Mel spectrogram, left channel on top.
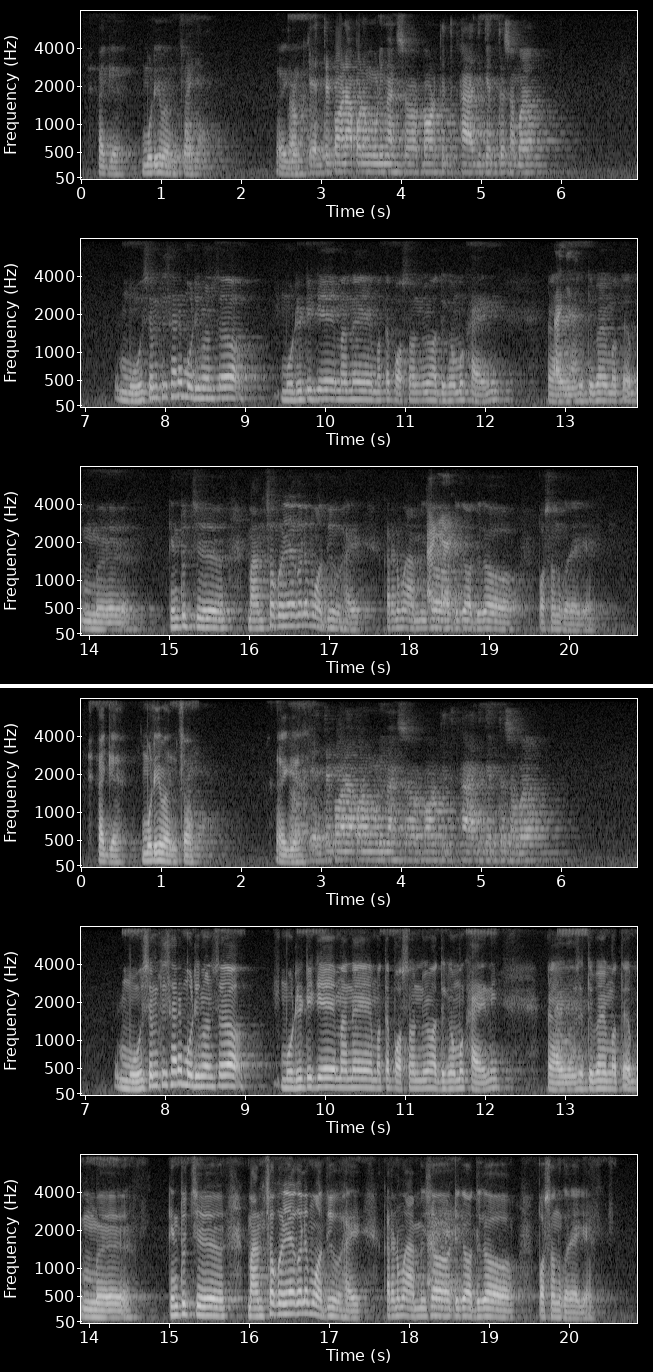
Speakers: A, on the right (about 60°); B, on the left (about 80°).
A: ଆଜ୍ଞା ମୁଢି ମାଂସ
B: ଆଜ୍ଞା
A: ଆଜ୍ଞା
B: ତ କେତେ କଣ ଆପଣ ମୁଢି ମାଂସ କଣ କେତେ ଖାଆନ୍ତି କେତେ ସମୟ
A: ମୁଁ ସେମିତି ସାର୍ ମୁଢି ମାଂସ, ମୁଢି ଟିକେ ମାନେ ମତେ ପସନ୍ଦ ନିହ ଅଧିକ ମୁଁ ଖାଏନି। ଆଉ
B: ଆଜ୍ଞା
A: ସେଥିପାଇଁ ମତେ ଉ କିନ୍ତୁ ଚି ମାଂସ କହିବାକୁ ଗଲେ ମୁଁ ଅଧିକ ଖାଏ କାରଣ ମୁଁ ଆମିଷ
B: ଆଜ୍ଞା ଆଜ୍ଞା
A: ଟିକେ ଅଧିକ ପସନ୍ଦ <unintelligible>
